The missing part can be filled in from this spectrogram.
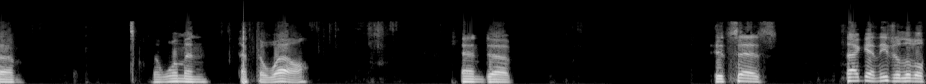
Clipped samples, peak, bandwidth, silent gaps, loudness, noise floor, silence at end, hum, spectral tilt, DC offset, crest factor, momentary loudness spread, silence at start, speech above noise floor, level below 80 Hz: under 0.1%; 0 dBFS; 8 kHz; 1.22-1.28 s, 6.17-6.23 s, 6.29-6.50 s, 6.58-6.89 s; -14 LUFS; -60 dBFS; 0 s; none; -6.5 dB/octave; under 0.1%; 16 dB; 13 LU; 0 s; 48 dB; -46 dBFS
